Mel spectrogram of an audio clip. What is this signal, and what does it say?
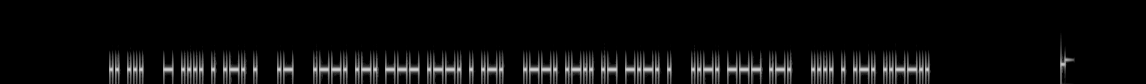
Morse code, heard as a keyed tone, about 40 wpm, 700 Hz. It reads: IS THERE A PROPER PLACE FOR HER?
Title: Sentences from Top 800 Words 40wpm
